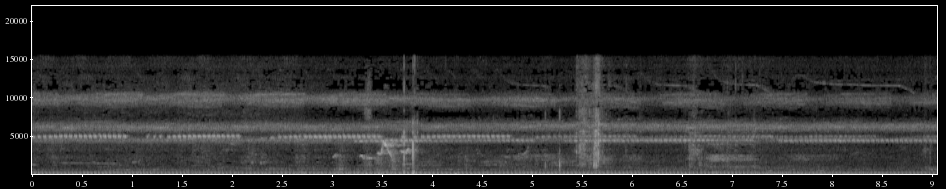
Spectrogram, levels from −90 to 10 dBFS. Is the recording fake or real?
real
